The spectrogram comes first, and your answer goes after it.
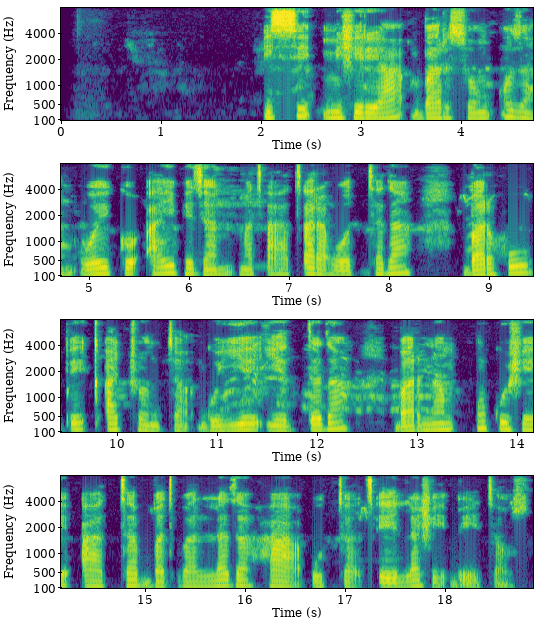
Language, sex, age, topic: Gamo, male, 25-35, government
